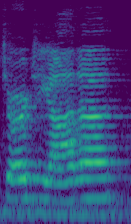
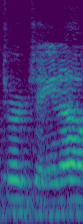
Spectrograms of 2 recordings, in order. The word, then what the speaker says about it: Georgiana: it would be pronounced Georgiana but but for some reason they pronounce it Georgina it just doesn't make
